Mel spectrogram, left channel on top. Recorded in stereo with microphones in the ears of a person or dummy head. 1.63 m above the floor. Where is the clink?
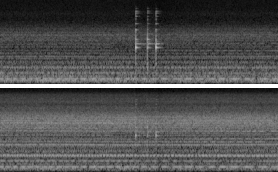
20° left (ahead or behind).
